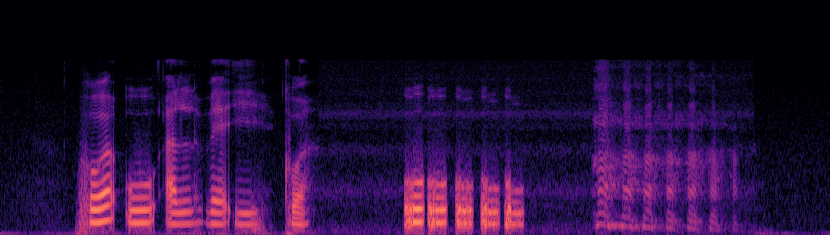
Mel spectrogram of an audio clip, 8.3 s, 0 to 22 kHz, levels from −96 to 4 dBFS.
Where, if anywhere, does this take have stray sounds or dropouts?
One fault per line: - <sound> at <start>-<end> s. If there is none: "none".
- laugh at 4.0-5.2 s
- laugh at 5.9-7.4 s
